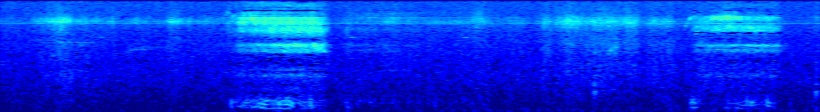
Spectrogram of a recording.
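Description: A sleeping cocker spaniel snores with rough, rattling inhalations that come every few seconds. Between the louder snores, softer wheezy breaths and a faint background hiss fill the quiet room.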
